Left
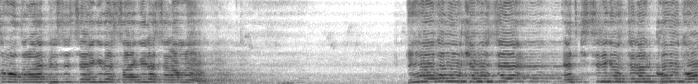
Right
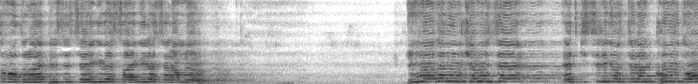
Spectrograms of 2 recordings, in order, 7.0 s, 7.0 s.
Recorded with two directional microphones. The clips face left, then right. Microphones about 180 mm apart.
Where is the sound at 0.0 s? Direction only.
40° right (ahead or behind).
